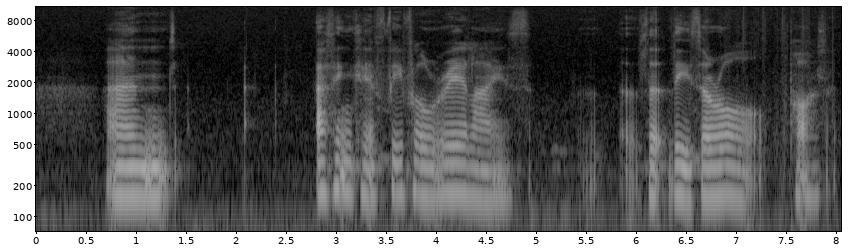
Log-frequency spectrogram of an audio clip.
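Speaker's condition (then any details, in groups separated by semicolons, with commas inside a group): Parkinson's disease; young onset, left-side tremor, stereotactic lesion surgery; about 20 years symptoms, left tremor resolved, motor fluctuations; blank facial expression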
